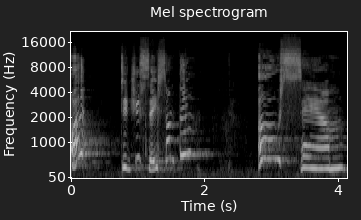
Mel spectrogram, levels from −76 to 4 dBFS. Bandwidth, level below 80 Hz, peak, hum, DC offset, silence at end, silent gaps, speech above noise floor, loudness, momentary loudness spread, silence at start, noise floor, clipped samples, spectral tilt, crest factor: over 20 kHz; -70 dBFS; -10 dBFS; none; under 0.1%; 0 s; none; 31 dB; -27 LUFS; 8 LU; 0 s; -58 dBFS; under 0.1%; -1 dB/octave; 18 dB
